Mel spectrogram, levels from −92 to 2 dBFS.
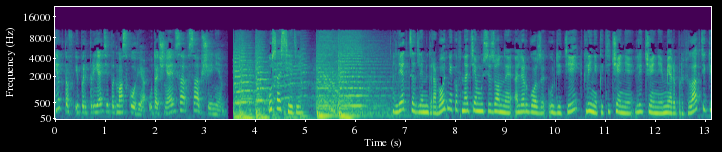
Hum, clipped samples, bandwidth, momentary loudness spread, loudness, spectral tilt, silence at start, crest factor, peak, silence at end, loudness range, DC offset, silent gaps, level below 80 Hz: none; under 0.1%; 11 kHz; 8 LU; -17 LUFS; -4 dB/octave; 0 s; 14 dB; -2 dBFS; 0 s; 3 LU; under 0.1%; 3.47-3.54 s; -30 dBFS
